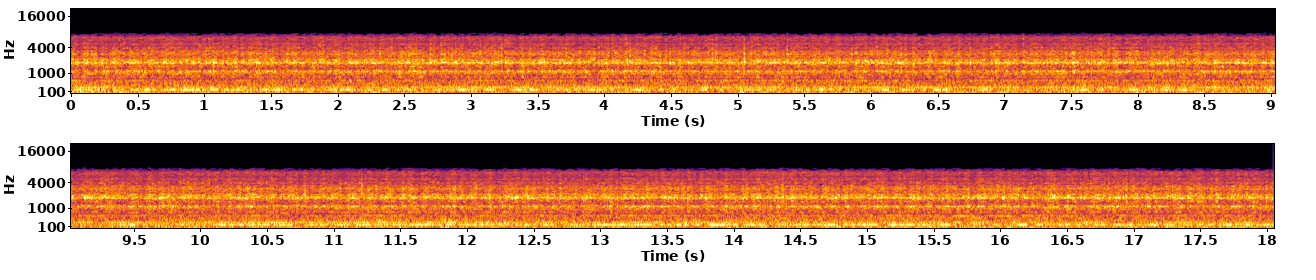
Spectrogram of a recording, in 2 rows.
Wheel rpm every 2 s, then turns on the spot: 200, 200, 200, 200, 200, 200, 200, 200, 200.
none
